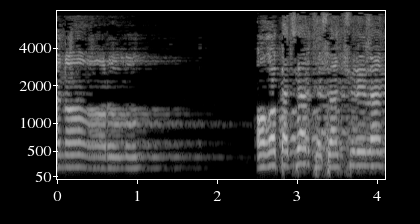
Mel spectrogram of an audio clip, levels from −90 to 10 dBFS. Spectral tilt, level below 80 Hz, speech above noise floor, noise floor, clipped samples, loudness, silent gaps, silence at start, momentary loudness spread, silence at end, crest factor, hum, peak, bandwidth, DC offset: -1.5 dB/octave; -76 dBFS; 49 dB; -71 dBFS; under 0.1%; -23 LUFS; none; 0 s; 12 LU; 0 s; 18 dB; none; -6 dBFS; 8 kHz; under 0.1%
